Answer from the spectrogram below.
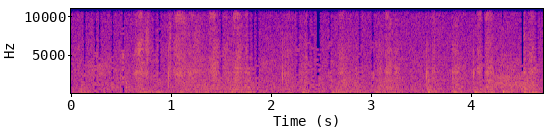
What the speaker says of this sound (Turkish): Yazıyorum.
